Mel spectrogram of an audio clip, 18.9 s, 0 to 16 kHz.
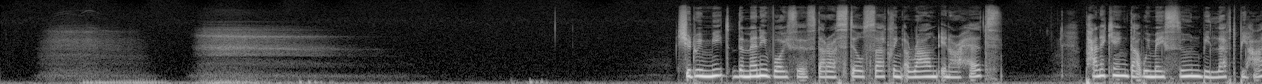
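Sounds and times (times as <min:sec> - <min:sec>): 
slow breathing: 0:00.5 - 0:06.2, 0:15.8 - 0:16.3
speech: 0:10.2 - 0:15.0, 0:16.3 - 0:18.9.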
